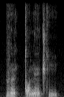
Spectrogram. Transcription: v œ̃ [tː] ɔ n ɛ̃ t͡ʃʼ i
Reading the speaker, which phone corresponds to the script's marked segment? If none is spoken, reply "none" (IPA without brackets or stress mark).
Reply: tː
